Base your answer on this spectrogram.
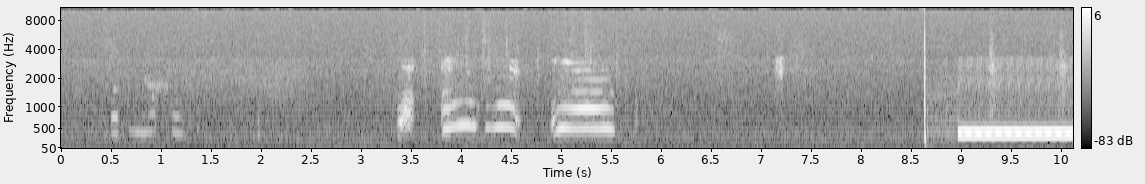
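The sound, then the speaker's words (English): After a sharp click near the end, a loud, steady telephone line tone sounds for about a second as an incoming phone call comes in. Earlier, a few short meow-like cries come through over a quiet background. “You got a phone call.”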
